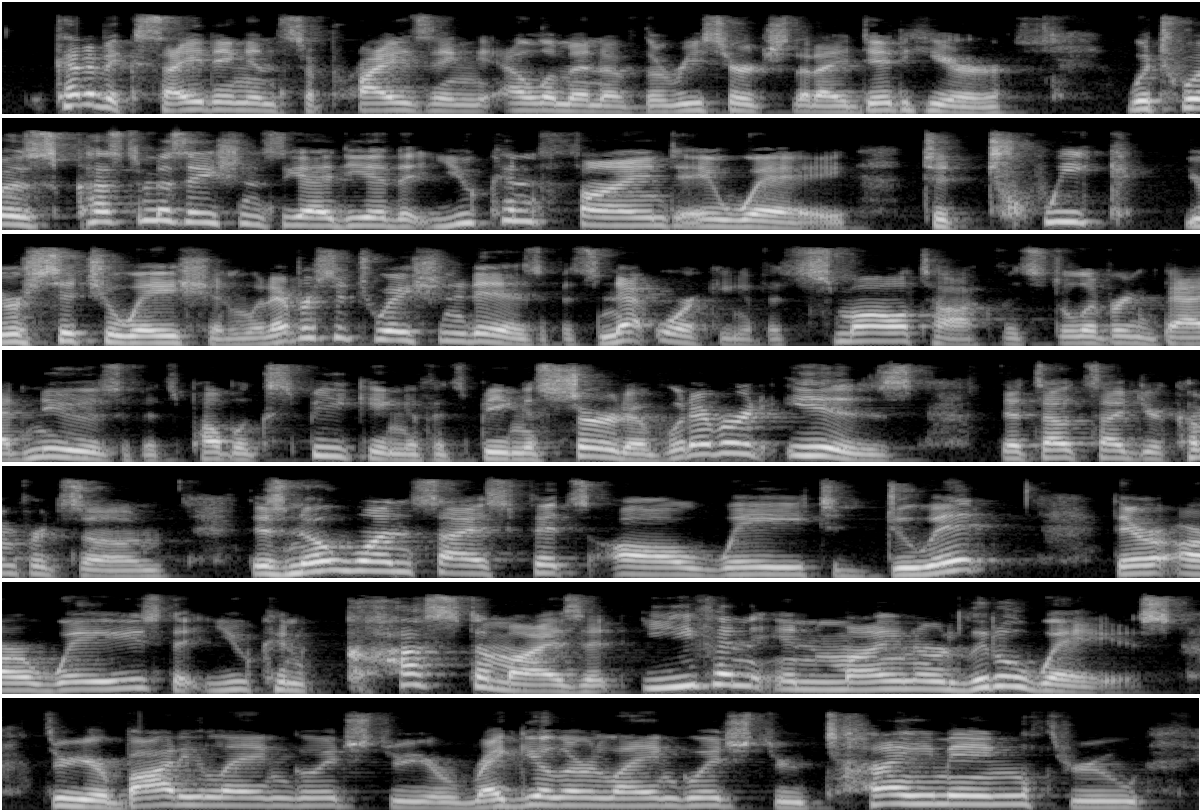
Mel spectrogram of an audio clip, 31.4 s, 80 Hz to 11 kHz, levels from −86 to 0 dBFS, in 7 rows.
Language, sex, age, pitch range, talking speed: English, male, 30-49, 155-205 Hz, 180 wpm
